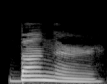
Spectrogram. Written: bunger

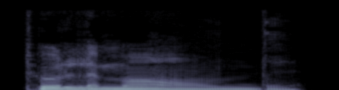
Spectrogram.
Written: tout le monde

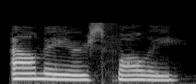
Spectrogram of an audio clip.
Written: almayers folly

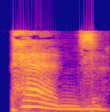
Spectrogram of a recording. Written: peds

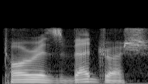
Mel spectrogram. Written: Torres Vedras

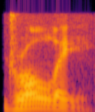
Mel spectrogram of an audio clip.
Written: drolly

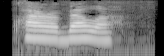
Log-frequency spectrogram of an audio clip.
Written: clarabella

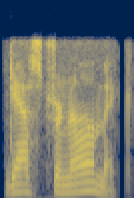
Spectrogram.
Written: gastronomic

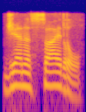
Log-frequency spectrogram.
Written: genocidal

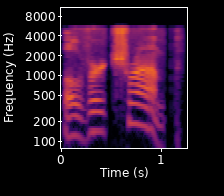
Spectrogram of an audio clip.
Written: overtrump

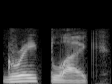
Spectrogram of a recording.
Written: grapelike

